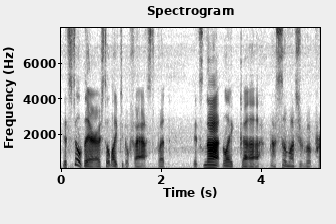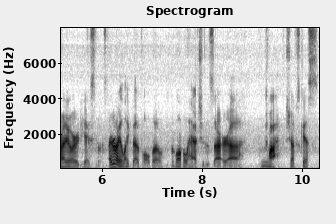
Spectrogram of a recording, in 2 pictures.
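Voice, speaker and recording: A man's voice: lowish voice, animated, moderate pace, sharp tone, low-quality recording. An American man from the Midwest chats casually while riding a motorcycle, rambling along and swearing freely as a vlogger.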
